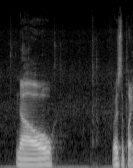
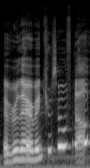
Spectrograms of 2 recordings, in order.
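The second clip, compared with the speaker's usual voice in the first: spooky medium voice; 9 semitones higher, 4 dB louder than usual. Pretend. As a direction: summon the ghost in a high voice. Calls out to the ghost.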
